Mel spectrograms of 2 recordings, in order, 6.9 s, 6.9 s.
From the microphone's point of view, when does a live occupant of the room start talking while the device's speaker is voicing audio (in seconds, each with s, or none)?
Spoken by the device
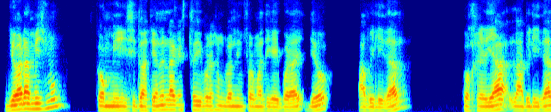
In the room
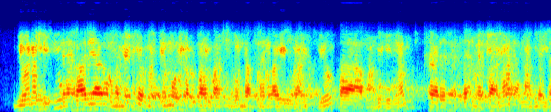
0.4 s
